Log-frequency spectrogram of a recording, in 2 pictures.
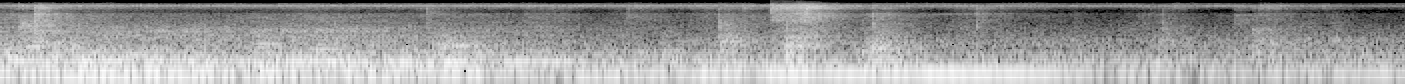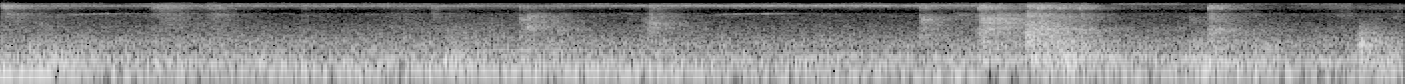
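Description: Quiet background with a low steady hum that fades out about halfway, a faint steady high whine, and a few soft knocks and creaks as a patient is moved on a padded treatment table.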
